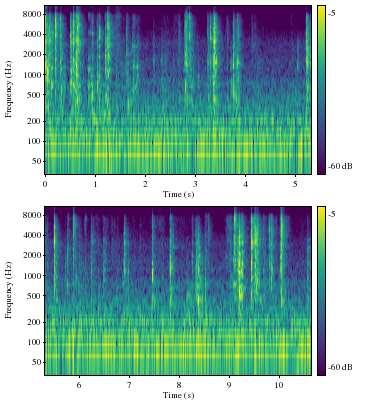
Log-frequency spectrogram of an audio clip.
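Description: Mylar bag crinkling and crackling in short irregular bursts as its top is pressed shut between the jaws of a hot handheld heat sealer.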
